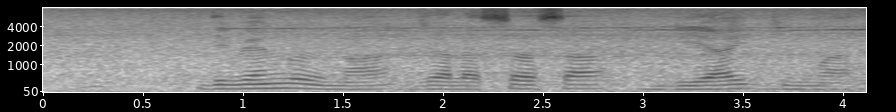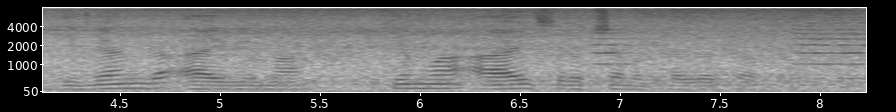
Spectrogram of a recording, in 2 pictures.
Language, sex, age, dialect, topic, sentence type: Marathi, male, 56-60, Northern Konkan, banking, statement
